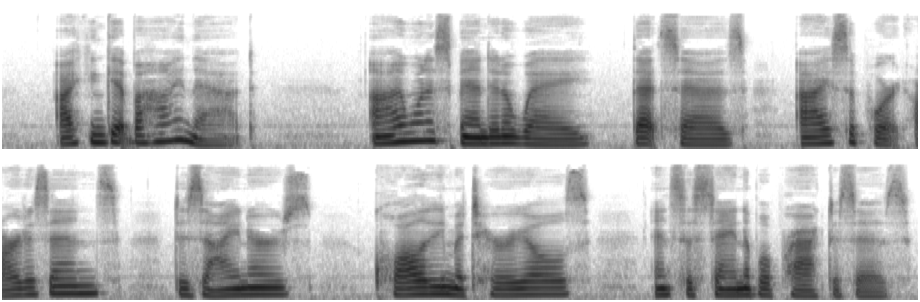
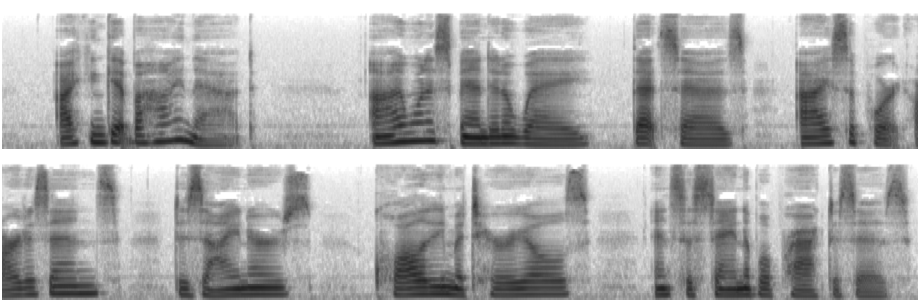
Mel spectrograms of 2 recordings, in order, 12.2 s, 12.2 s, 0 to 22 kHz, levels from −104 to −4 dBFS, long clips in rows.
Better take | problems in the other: second | muffled; slightly; fading above 2 kHz

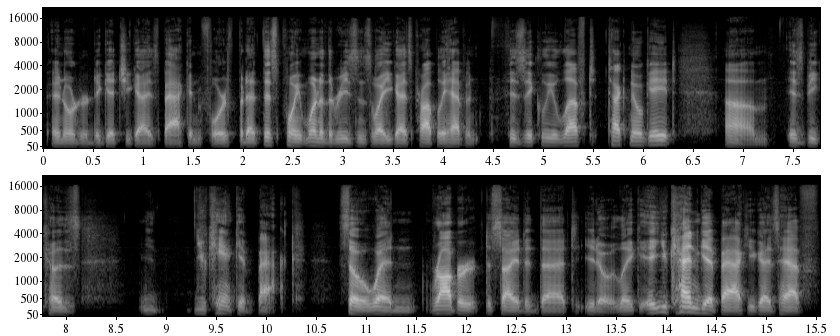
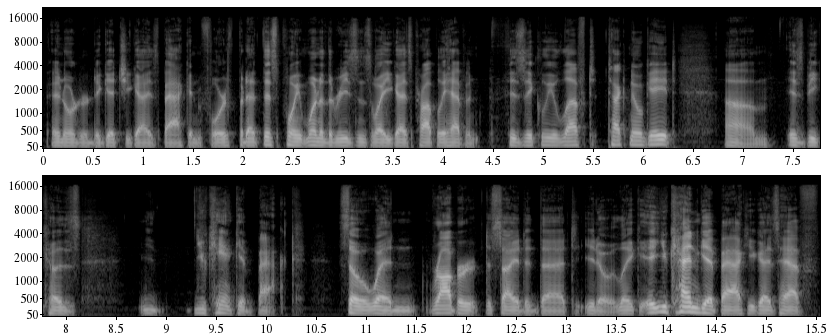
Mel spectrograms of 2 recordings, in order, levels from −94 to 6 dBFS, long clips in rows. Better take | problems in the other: second | thin; very; fading below 600 Hz

